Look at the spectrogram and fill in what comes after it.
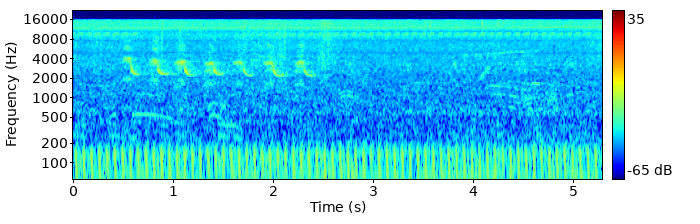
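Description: A bird calling a run of about seven short, quick notes, each falling in pitch, about three a second, in the first half. Underneath, a low, fast, even pulsing hum goes on steadily.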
